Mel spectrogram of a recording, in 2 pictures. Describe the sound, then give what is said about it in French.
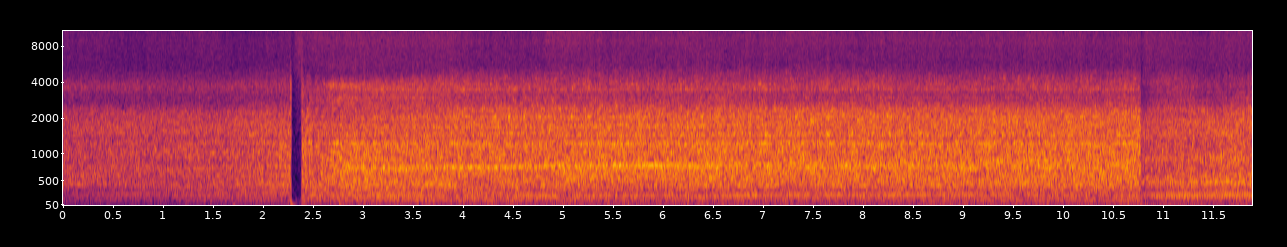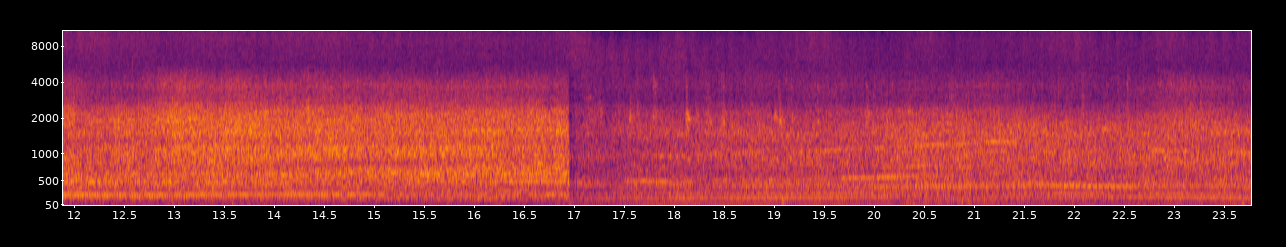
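A steady, loud low rumble of a moving truck's engine, droning continuously with a couple of abrupt shifts in tone, with no voices present. “Il est tombé du premier étage sur le toit branché d'un camion qui roule.”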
